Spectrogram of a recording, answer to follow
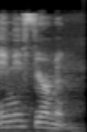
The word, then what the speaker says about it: Amy Feierman: special guests on the show her name is Amy Fierman I pronounce that Kirk yes you did she's a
